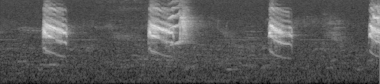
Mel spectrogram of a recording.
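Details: Long-tailed shrike (cendet) lure recording for birds that have stopped singing: loud, grating, buzzy squawks, each under half a second, repeated about every one and a half seconds with quiet gaps between.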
